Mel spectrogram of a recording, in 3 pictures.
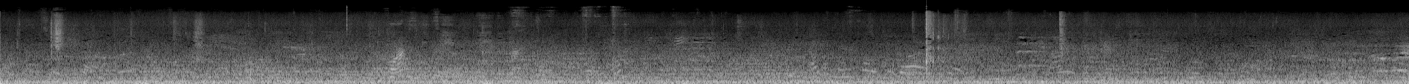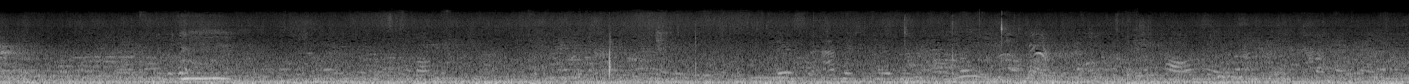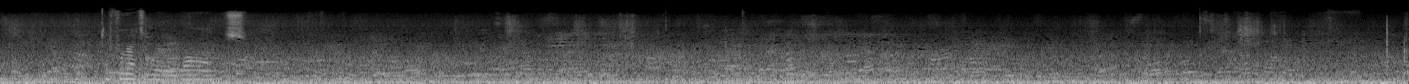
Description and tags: raw recital quiet
Raw unedited sounds of the crowd in a auditorium during a Christmas recital recorded with DS-40. You can edit them and clean them up as needed.
crowd, intermission, audience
